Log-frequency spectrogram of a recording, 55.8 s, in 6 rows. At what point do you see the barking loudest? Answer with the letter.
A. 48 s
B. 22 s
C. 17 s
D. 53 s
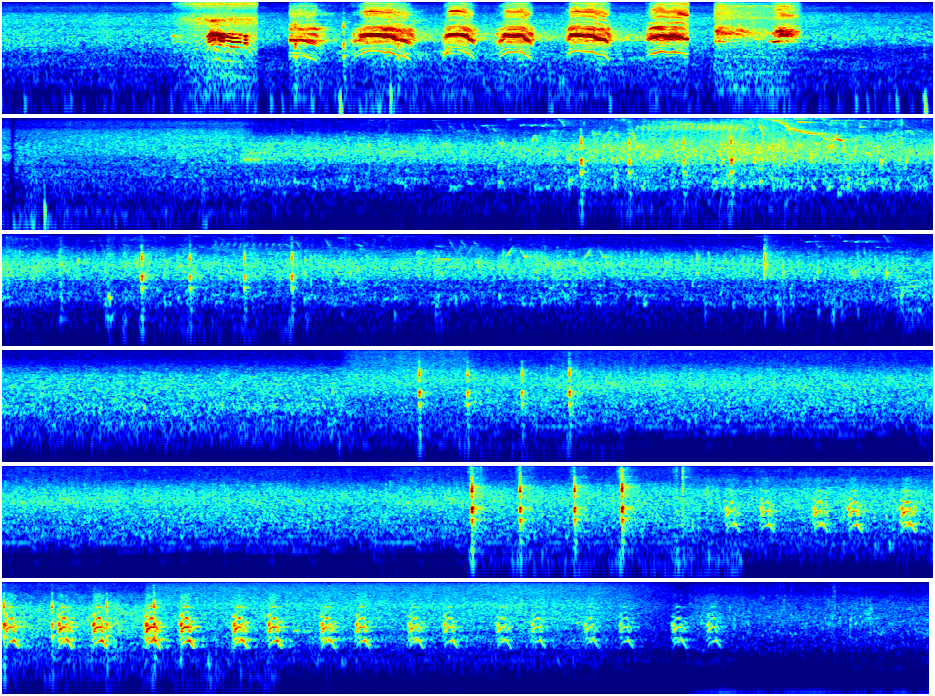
A.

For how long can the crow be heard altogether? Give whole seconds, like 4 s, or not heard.
6 s.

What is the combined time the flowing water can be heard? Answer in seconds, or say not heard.
56 s.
